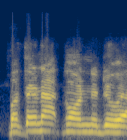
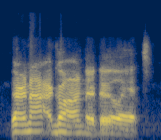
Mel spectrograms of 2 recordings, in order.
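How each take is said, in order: First: It is said in his normal voice. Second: It is said in a Jack Sparrow pirate voice.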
